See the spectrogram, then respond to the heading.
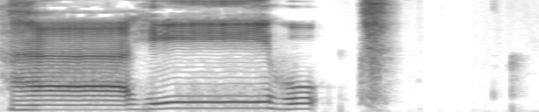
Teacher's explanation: A, i, u. Sedangkan ha besar, pita suaranya membuka. Sehingga keluar nafas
